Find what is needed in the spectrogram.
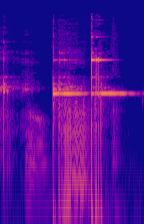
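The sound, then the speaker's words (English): Glass bottles clink together in a toast in two sharp strikes, each leaving a bright ringing tone that lingers and fades, with faint voices just beforehand. “Cheers. Grab your bottle. Grab your bottles.”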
